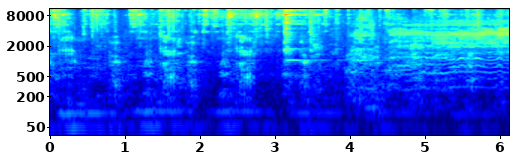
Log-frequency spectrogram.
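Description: Creature-like vocal sound effects: a run of short animal-like noises, a sharp click about three seconds in, and a longer wavering call near the end, over a steady low bass.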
